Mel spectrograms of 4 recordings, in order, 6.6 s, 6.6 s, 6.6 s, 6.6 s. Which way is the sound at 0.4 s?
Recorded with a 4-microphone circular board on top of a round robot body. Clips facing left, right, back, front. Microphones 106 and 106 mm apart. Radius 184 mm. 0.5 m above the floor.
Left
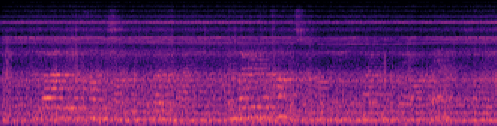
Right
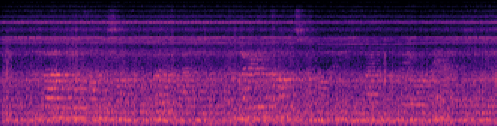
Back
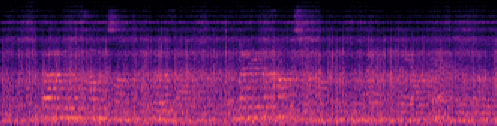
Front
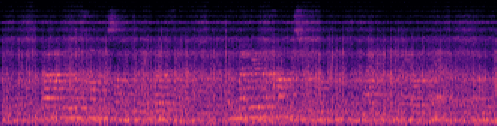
100° left.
